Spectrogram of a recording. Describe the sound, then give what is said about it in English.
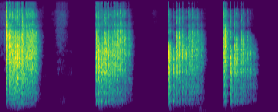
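Dice clatter across a hard tabletop in four separate rolls as two players roll toughness, each a short burst of rattling that stops abruptly, with silence between and no voices. “I want you to both roll toughness. Come on, guys. Hot dice here.”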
